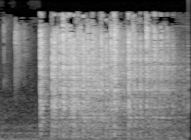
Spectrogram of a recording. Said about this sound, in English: Can't stop rolling the ones. Where did you learn to roll dice?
